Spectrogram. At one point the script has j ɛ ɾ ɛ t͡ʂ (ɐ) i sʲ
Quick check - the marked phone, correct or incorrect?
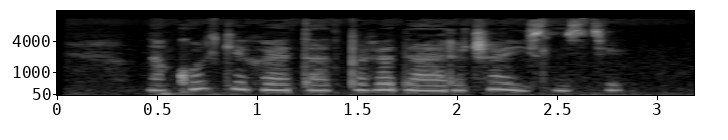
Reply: incorrect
